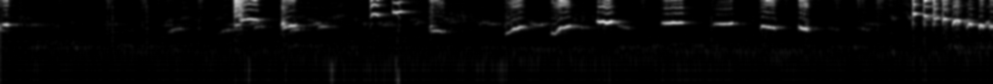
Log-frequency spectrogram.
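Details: Greater green leafbird song used as a lure to get untrained captive birds to respond and sing: a burst of sharp whistled notes, then a run of clear, slurred whistles rising and falling, ending in a fast descending trill.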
